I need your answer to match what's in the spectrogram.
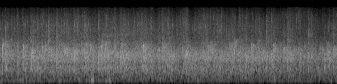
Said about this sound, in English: Come on, give God some praise. Clap your hands, give God praise.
